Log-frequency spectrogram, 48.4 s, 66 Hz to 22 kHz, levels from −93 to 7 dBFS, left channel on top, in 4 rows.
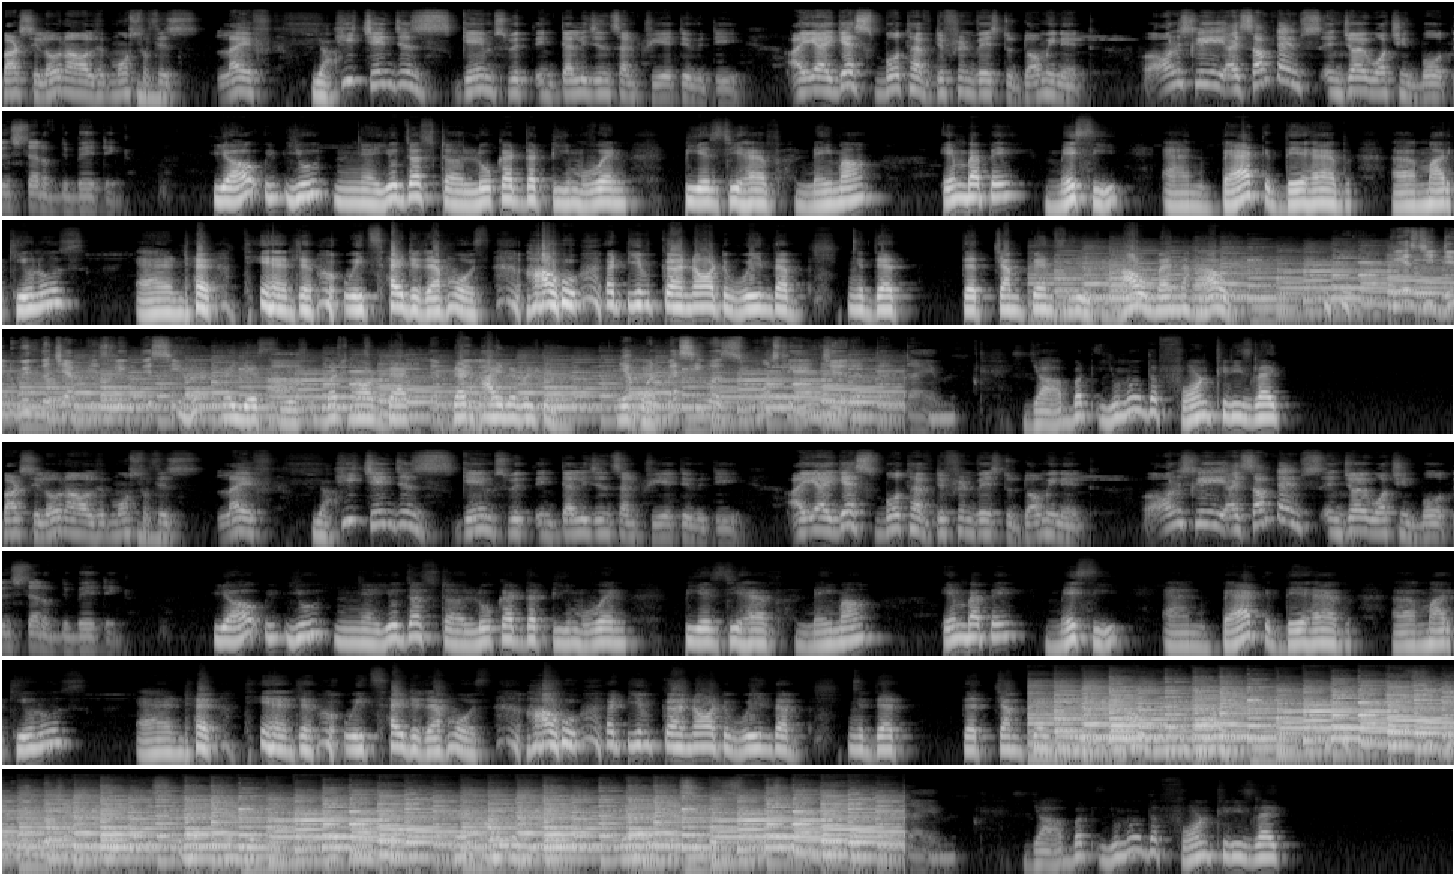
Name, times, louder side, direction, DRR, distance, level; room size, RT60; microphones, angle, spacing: voice 1, 0.0-2.2 2.8-6.1 6.5-13.0 35.2-38.0 38.5-38.8 39.1-39.2 39.9-40.5 41.4-44.2, left 3 dB, 30° left, 0.9 m, -31 dB
voice 2, 13.9-17.3 17.8-19.4 19.9-21.4 21.8-23.3 23.7-24.8 25.3-31.7 32.2-34.5 35.2-35.5 37.7-39.8 40.0-41.0 41.4-41.7 44.0-44.2 44.9-46.9, left 6 dB, 60° left, 0.3 m, -22 dB
sound 1, 32.7-43.8, right 8 dB, 90° right, 0.4 m, -20 dB
6.1 x 5.2 x 3.8 m
head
